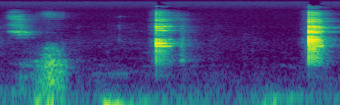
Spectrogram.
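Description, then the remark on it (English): Glasses clink together in a toast, three bright, ringing taps spaced a little apart, fairly loud over a low, muffled murmur. “Are we ready for this? Cheers. Cheers.”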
